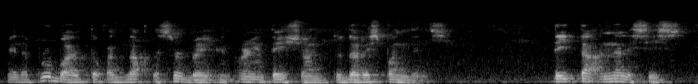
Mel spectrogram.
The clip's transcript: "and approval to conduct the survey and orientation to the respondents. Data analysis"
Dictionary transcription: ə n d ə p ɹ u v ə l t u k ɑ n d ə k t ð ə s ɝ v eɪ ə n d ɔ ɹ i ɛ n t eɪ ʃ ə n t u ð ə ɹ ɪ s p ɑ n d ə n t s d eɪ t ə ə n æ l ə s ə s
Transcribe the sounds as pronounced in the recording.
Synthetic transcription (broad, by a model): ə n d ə p ɹ u b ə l t u k ɑ n d ə k t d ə s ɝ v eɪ ə n d ɔ ɹ i ɛ n t eɪ ʃ ə n t u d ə ɹ ɪ s p ɑ n d ə n t s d eɪ t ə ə n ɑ l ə s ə s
